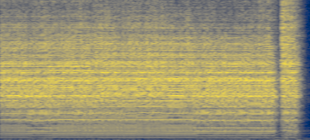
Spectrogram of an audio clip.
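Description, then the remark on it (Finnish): A loud, steady mechanical whine from a renovation workers' power tool, droning with a buzzy, harmonic-rich tone for about three seconds, briefly dipping near the end before revving back up. No one speaks. “miksi remonttimiehet tulevat niin lähelle”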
